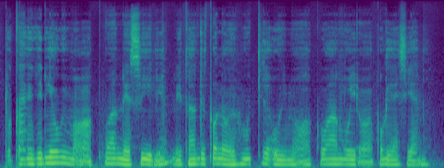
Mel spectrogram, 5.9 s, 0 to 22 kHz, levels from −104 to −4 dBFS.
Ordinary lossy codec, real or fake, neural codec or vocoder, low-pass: none; fake; codec, 44.1 kHz, 1.7 kbps, Pupu-Codec; none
